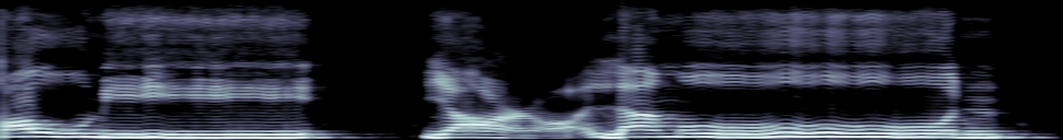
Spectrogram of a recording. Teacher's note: آگے میم کے بعد جو یا ہے یہ یا مد ہے، یہاں پر واو کو لمبا نہیں کریں گے، شارٹ کٹ پڑھیں گے، لیکن یا کو لمبا کریں گے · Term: واو لین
